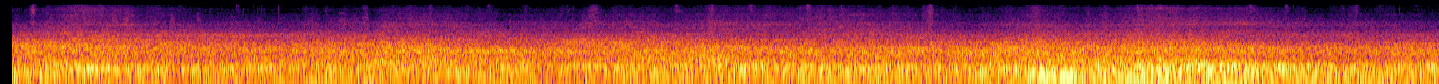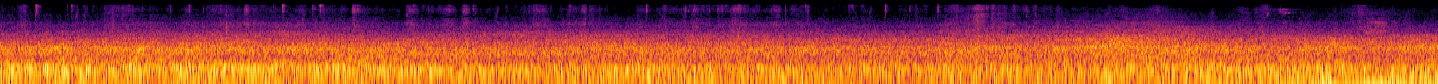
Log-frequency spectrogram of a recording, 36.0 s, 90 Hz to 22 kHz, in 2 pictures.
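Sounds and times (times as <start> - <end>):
passing cars: 0.2 - 35.9.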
